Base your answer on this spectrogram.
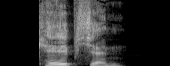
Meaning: diminutive of Kalb
- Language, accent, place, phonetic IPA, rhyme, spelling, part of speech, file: German, Germany, Berlin, [ˈkɛlpçən], -ɛlpçən, Kälbchen, noun, De-Kälbchen.ogg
